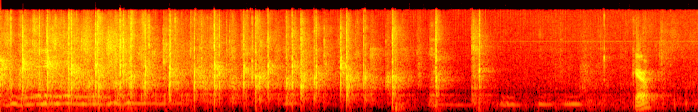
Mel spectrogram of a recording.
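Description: Applause at a village board meeting: a burst of scattered hand clapping from a small room crowd, thinning into a few isolated claps over several seconds, with voices speaking underneath.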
